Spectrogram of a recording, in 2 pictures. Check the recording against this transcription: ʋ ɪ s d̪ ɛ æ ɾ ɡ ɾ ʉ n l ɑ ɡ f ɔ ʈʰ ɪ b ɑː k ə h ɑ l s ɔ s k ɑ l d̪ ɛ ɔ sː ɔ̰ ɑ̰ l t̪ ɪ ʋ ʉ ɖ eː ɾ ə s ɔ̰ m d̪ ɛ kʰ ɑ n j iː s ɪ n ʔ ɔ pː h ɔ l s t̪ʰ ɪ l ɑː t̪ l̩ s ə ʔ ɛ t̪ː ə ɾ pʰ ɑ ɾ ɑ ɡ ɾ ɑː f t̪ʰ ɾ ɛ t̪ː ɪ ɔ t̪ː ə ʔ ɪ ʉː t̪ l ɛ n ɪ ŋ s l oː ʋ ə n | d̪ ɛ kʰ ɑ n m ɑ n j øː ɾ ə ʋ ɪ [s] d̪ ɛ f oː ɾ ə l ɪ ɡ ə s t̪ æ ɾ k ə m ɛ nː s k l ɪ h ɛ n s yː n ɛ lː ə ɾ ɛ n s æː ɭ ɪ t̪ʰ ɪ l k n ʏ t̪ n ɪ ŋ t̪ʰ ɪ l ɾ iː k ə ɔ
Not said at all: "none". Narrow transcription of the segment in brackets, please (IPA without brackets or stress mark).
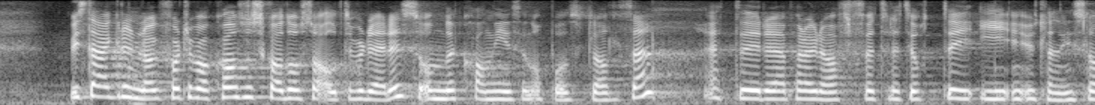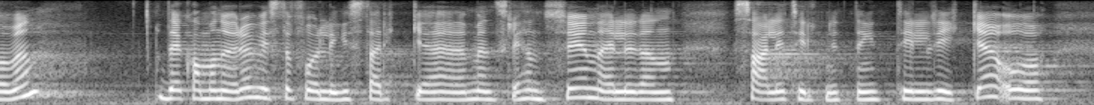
s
